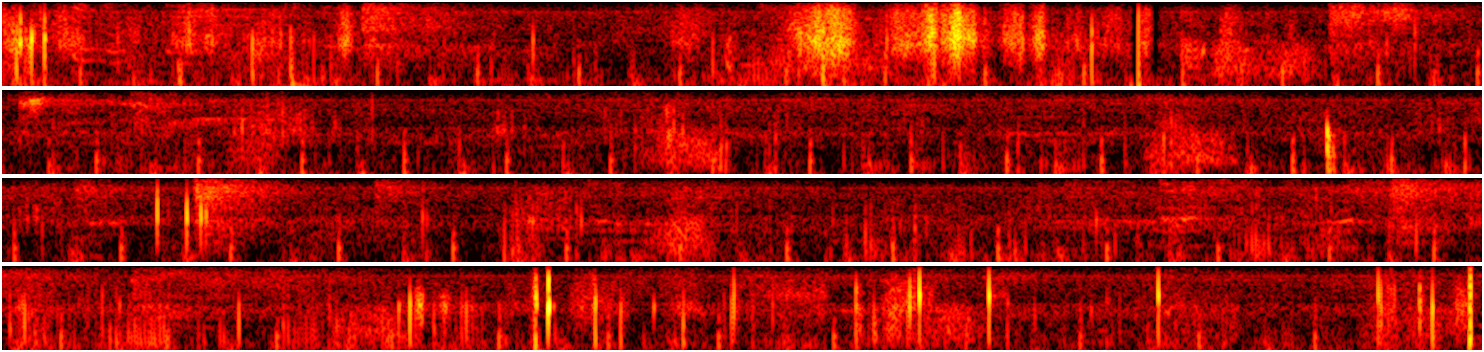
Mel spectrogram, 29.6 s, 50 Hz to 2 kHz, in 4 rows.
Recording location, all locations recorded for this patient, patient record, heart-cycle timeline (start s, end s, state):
mitral valve (MV)
aortic valve (AV)+mitral valve (MV)
#Age: Child
#Sex: Male
#Height: 102.0 cm
#Weight: 19.9 kg
#Pregnancy status: False
#Murmur: Absent
#Murmur locations: nan
#Most audible location: nan
#Systolic murmur timing: nan
#Systolic murmur shape: nan
#Systolic murmur grading: nan
#Systolic murmur pitch: nan
#Systolic murmur quality: nan
#Diastolic murmur timing: nan
#Diastolic murmur shape: nan
#Diastolic murmur grading: nan
#Diastolic murmur pitch: nan
#Diastolic murmur quality: nan
#Outcome: Normal
#Campaign: 2014 screening campaign
0.00	6.06	unannotated
6.06	6.14	diastole
6.14	6.26	S1
6.26	6.38	systole
6.38	6.48	S2
6.48	6.66	diastole
6.66	6.76	S1
6.76	6.86	systole
6.86	6.96	S2
6.96	7.14	diastole
7.14	7.24	S1
7.24	7.36	systole
7.36	7.44	S2
7.44	7.62	diastole
7.62	7.74	S1
7.74	7.86	systole
7.86	7.94	S2
7.94	8.14	diastole
8.14	8.24	S1
8.24	8.36	systole
8.36	8.44	S2
8.44	8.66	diastole
8.66	8.76	S1
8.76	8.88	systole
8.88	8.98	S2
8.98	9.18	diastole
9.18	9.28	S1
9.28	9.40	systole
9.40	9.48	S2
9.48	9.66	diastole
9.66	9.78	S1
9.78	9.90	systole
9.90	10.00	S2
10.00	10.20	diastole
10.20	10.30	S1
10.30	10.42	systole
10.42	10.52	S2
10.52	10.72	diastole
10.72	10.84	S1
10.84	10.94	systole
10.94	11.04	S2
11.04	11.22	diastole
11.22	11.32	S1
11.32	11.42	systole
11.42	11.50	S2
11.50	11.70	diastole
11.70	11.82	S1
11.82	11.94	systole
11.94	12.02	S2
12.02	12.18	diastole
12.18	12.30	S1
12.30	12.40	systole
12.40	12.50	S2
12.50	12.66	diastole
12.66	12.76	S1
12.76	12.88	systole
12.88	12.96	S2
12.96	13.16	diastole
13.16	29.60	unannotated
